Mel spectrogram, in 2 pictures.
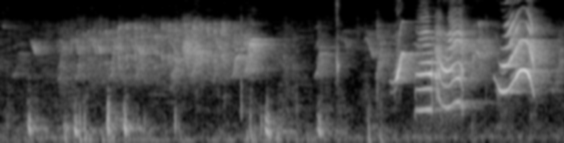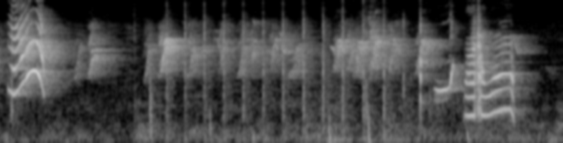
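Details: Pet parrot described as saying 'Mummy Papa', indoors: harsh chattering chirps and clicks, broken by loud, voice-like whistled notes that rise and fall, clustered around the middle and again near the end.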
